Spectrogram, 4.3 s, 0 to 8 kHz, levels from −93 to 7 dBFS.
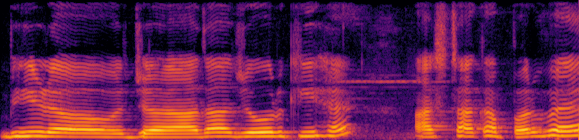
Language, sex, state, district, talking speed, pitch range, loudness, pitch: Hindi, female, Karnataka, Bangalore, 125 wpm, 205-245 Hz, -12 LUFS, 230 Hz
